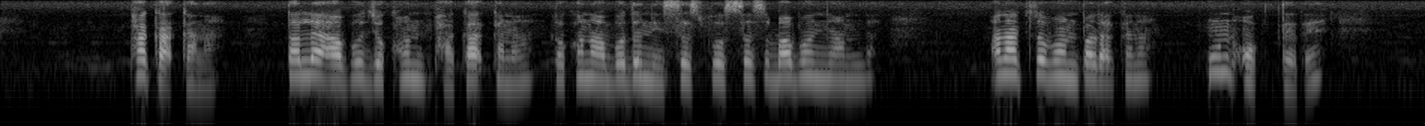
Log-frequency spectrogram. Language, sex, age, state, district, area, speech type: Santali, female, 18-30, West Bengal, Bankura, rural, spontaneous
